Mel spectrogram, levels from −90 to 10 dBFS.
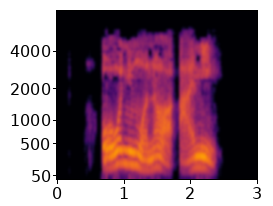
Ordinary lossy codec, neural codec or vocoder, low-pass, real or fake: MP3, 24 kbps; codec, 24 kHz, 0.9 kbps, WavTokenizer, medium speech release version 2; 7.2 kHz; fake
